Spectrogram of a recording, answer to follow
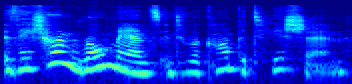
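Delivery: normal talking voice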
